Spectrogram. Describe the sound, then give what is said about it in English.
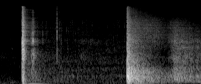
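A bird-banger firecracker fired from a two-barrel 15 mm cap gun explodes: a sharp crack with a short decay, then a much louder bang trailing off in a long rumbling tail. “This firecracker shoots out like 25 feet and explodes in midair. Then he pulls the trigger again. And there they go.”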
